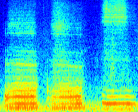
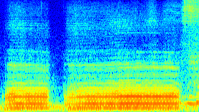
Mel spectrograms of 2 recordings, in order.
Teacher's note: The Z, cognate S, a voiced S sound fricative. The tongue rim should gently touch the upper gum ridge.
